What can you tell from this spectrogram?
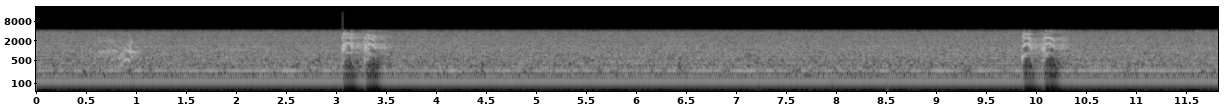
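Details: Marleigh, a dog playing on a bed, gives three short, sharp barks spaced far apart, around one, three and ten seconds in, against a constant low electrical hum and steady hiss.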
